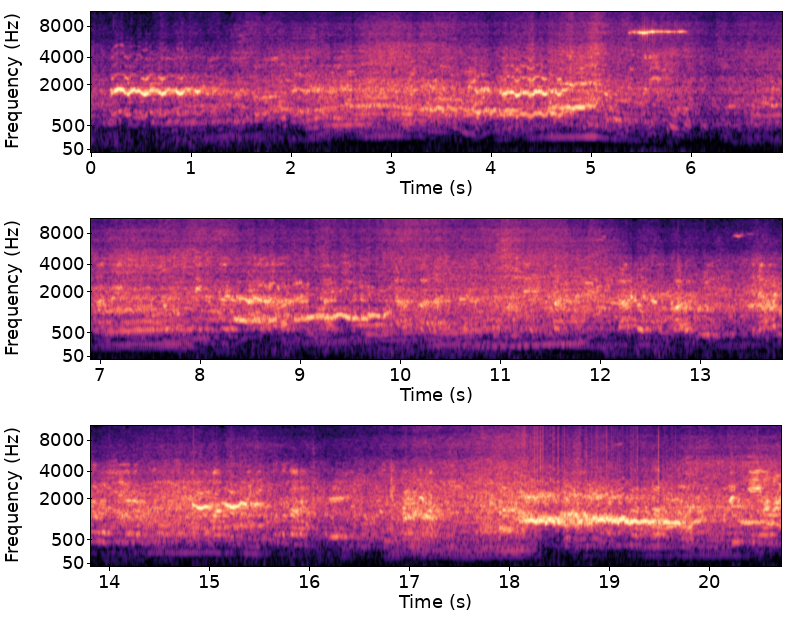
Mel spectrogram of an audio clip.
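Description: A car engine revs hard and rises and falls in pitch.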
